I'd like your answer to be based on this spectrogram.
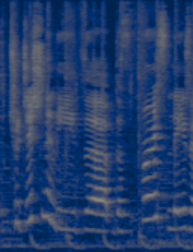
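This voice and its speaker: Over background music, a woman talks at a fairly slow pace in a high pitch that swings very widely. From South Africa. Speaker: mom blogger. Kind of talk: casual talk to camera.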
